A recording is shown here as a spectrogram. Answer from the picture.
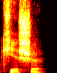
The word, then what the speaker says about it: Kirsche: Ist es Kirche? ist es da etwa Kirche? Oder wie, wie, spricht man das richtig aus? Es gibt Glaubens und äh, die, die, das so zum Essen. Kirche ist zum Essen, ne? Kirche, ja. Genau. SCH-Kirsche. Genau, Kirsche, genau.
